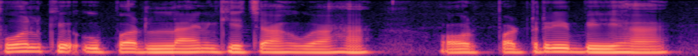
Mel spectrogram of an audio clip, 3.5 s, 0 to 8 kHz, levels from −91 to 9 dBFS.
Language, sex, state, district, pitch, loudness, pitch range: Hindi, male, Jharkhand, Palamu, 140 Hz, -13 LUFS, 135-150 Hz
